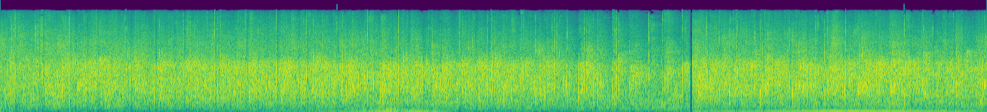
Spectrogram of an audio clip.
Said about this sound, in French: On va encore l'applaudir. Hein.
